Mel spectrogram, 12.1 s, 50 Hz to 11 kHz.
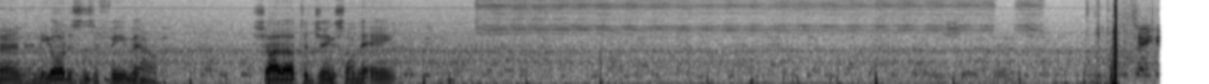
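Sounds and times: faint steady high hiss: 0:00.0 - 0:11.6.

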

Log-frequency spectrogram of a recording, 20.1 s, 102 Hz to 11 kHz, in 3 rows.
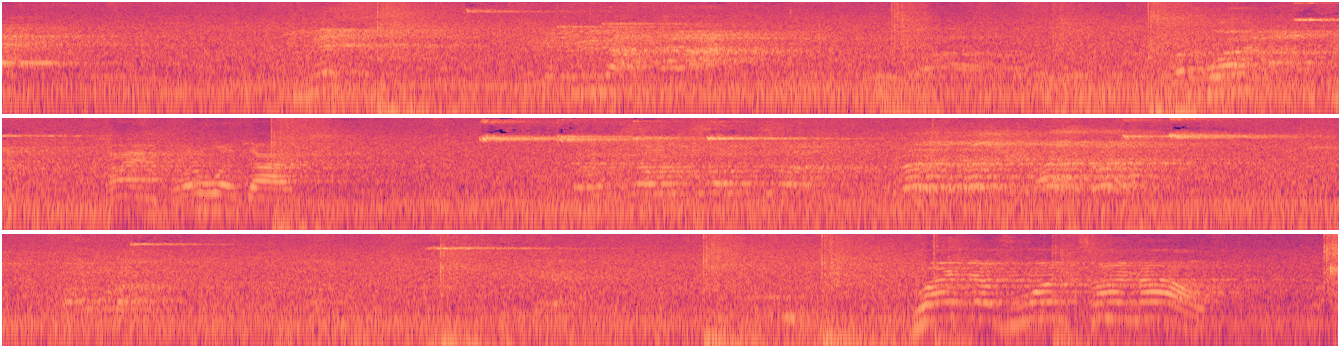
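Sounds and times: players' voices echoing: 0:00.0 - 0:08.8, 0:17.1 - 0:19.8
sneakers squeaking: 0:00.1 - 0:07.3, 0:08.0 - 0:18.8
basketball bouncing on floor: 0:01.8 - 0:02.2, 0:04.4 - 0:06.1, 0:16.8 - 0:18.8.

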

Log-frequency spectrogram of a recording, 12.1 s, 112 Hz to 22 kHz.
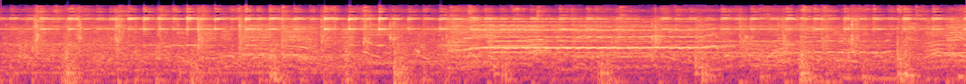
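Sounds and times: drumming: 0:00.0 - 0:12.0
processional chanting: 0:00.0 - 0:12.0.

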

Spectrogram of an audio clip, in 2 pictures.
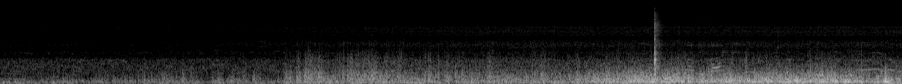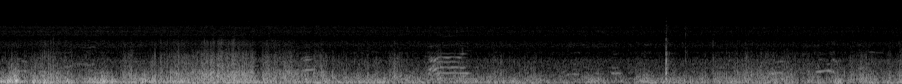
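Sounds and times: wind noise on microphone: 0:00.0 - 0:18.0
bat cracking a ball: 0:06.5 - 0:06.8.

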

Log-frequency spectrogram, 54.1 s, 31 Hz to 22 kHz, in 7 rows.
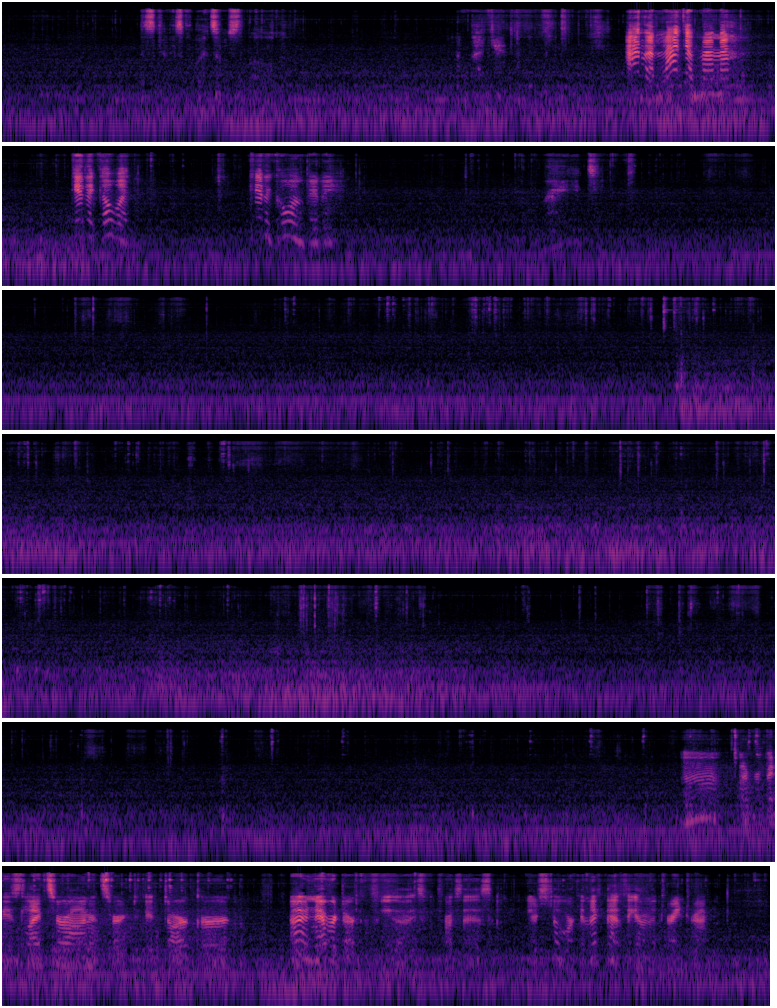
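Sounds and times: car road noise at highway speed: 0:00.0 - 0:54.0.

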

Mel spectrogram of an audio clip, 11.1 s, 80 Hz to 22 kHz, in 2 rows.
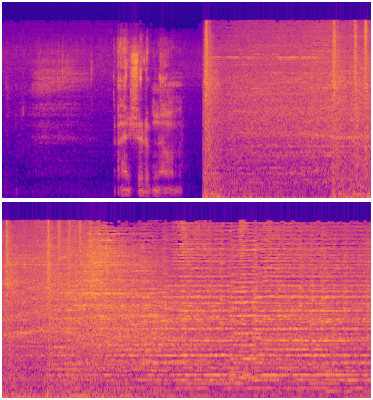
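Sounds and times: deep rumble hit: 0:03.0 - 0:09.0.

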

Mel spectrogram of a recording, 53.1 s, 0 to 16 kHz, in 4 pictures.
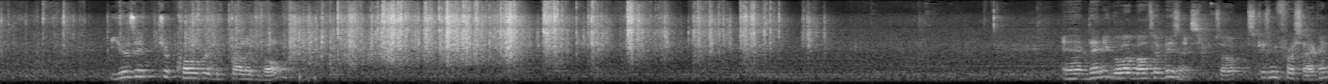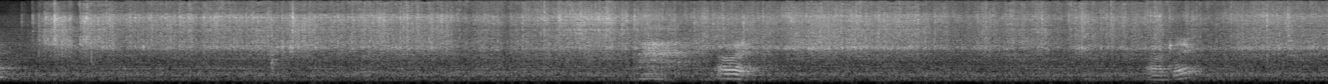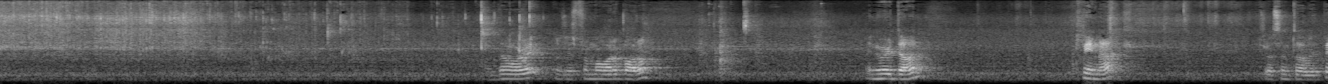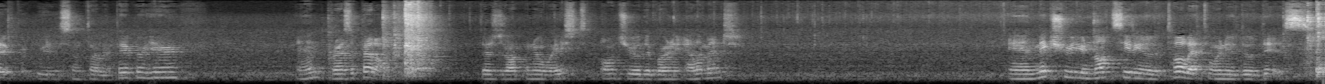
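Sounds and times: paper liner rustling and crinkling: 0:00.0 - 0:08.4, 0:13.6 - 0:29.4
water pouring into toilet bowl: 0:14.0 - 0:31.4, 0:47.4 - 0:49.8.

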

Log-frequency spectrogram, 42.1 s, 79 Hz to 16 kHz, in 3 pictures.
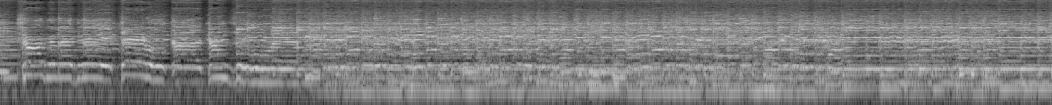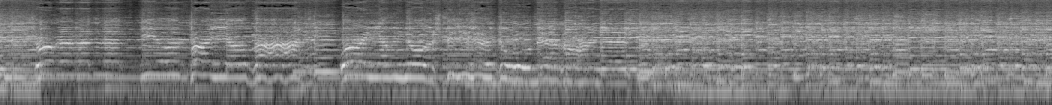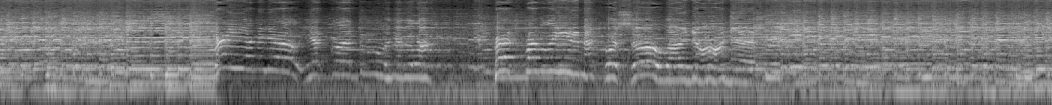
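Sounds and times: person singing: 0:00.0 - 0:07.5, 0:14.1 - 0:23.7, 0:30.9 - 0:39.6
instrumental accompaniment: 0:00.0 - 0:42.0.

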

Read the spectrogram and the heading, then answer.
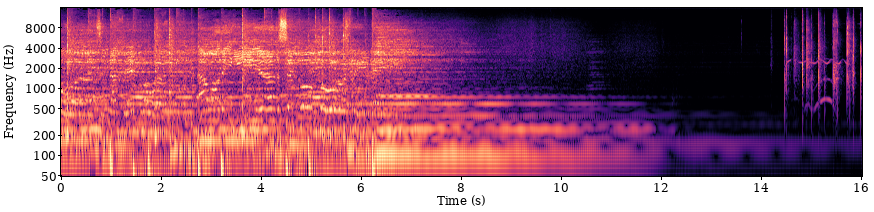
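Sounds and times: guitar and keyboard chord ringing: 0:00.0 - 0:14.5
hand claps: 0:14.2 - 0:16.0.

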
